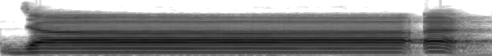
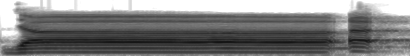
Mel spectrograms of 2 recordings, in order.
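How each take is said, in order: First: The long vowel is held for five counts. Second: The long vowel is held for four counts. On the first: "ஐந்து கவுண்டோ" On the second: "நான்கு கவுண்டோ"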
